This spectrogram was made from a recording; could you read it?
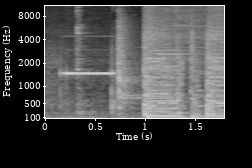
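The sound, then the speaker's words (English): A single steady, high-pitched beep from the Mojo Radio Show's answering machine holds for about half a second, followed by a short pause before loud music bursts in. “But please, wait for the tone and the boys will be with you shortly.”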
